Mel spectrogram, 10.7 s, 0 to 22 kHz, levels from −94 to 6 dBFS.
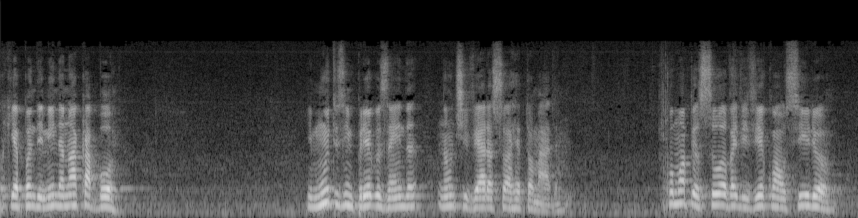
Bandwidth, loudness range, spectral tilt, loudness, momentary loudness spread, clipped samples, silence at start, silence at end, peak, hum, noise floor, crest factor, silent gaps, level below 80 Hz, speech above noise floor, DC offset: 11 kHz; 4 LU; -6 dB/octave; -19 LUFS; 10 LU; under 0.1%; 0 s; 0.2 s; -2 dBFS; none; -46 dBFS; 20 dB; none; -48 dBFS; 27 dB; under 0.1%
